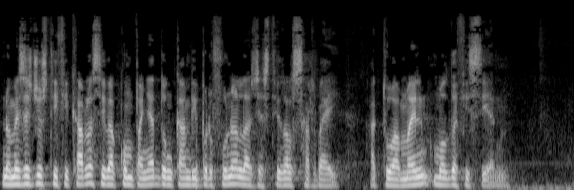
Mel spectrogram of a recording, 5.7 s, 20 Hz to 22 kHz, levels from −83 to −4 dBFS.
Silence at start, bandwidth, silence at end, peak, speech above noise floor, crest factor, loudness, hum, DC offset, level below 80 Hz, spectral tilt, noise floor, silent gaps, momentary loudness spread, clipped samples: 0.05 s; 15.5 kHz; 0 s; -2 dBFS; 23 dB; 18 dB; -22 LUFS; none; under 0.1%; -54 dBFS; -5.5 dB/octave; -44 dBFS; none; 10 LU; under 0.1%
